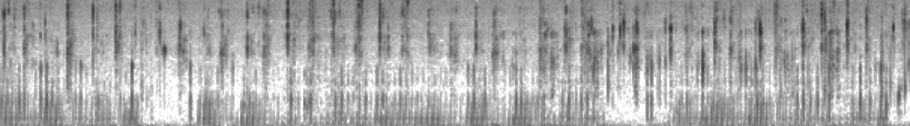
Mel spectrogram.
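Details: Gordy the cat eating, heard very near: continuous low purr-like rumble under quick, irregular wet chewing and smacking clicks, short dips in loudness between mouthfuls.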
